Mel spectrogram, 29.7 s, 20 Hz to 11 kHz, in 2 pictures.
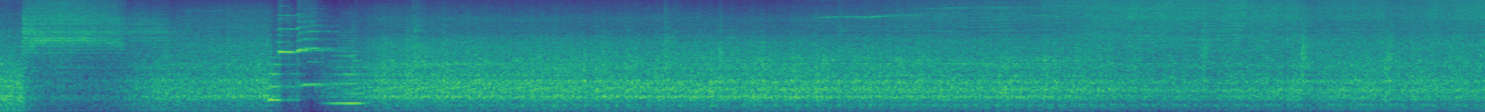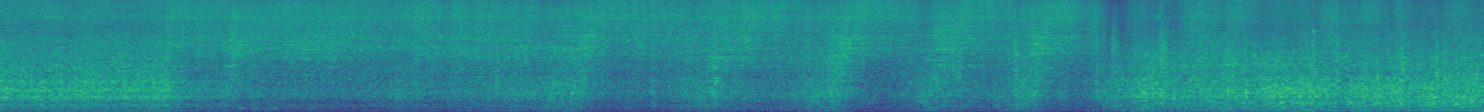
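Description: A train of a small 0-4-0 saddle tank steam locomotive and a Class 45 diesel running, with steam hissing over a steady engine drone. From about halfway a regular beat sets in as the locomotive's wheels and rods turn.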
